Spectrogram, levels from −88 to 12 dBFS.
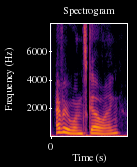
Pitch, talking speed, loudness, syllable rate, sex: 235 Hz, 190 wpm, -15 LUFS, 7.5 syllables/s, female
